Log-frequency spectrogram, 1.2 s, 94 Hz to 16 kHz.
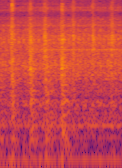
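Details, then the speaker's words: Old excavator, 24V system, dead over winter: sluggish starter churning about five labored compression pulses a second without firing; batteries too weak, boost needed; slow cranking. "Do you got enough juice in these batteries to crank it or do we need to boost it? >> I'm hoping I got enough juice. Oh, she's barely going."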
